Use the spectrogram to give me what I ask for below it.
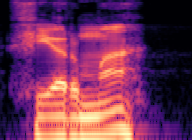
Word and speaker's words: Фирма: «Фирма!» — сделав ударение на последнем слоге, сказал мастер пошива, без сомнения гордясь своей работой.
